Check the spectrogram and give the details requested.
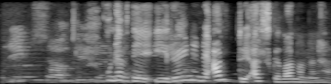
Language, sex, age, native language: Icelandic, female, 18-19, Romanian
